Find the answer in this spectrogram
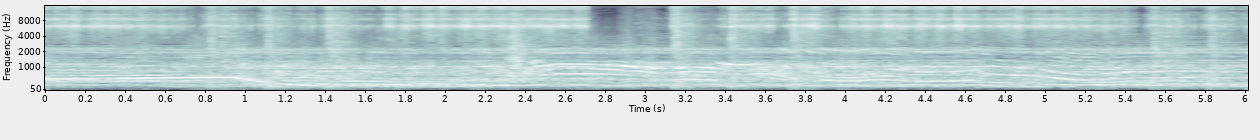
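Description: Funky blues instrumental: a lead line of long held, bending and sliding notes over guitar, with drums keeping a steady beat.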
